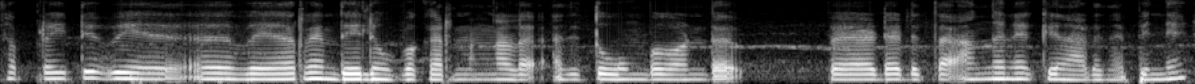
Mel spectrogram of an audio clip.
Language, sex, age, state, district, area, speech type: Malayalam, female, 18-30, Kerala, Idukki, rural, spontaneous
